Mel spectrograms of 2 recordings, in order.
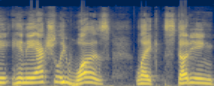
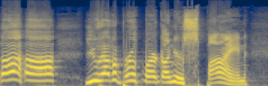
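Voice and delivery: high, loud, mocking voice. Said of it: "And you're like".

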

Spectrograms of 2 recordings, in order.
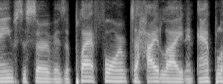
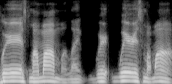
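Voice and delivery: put-on crying in a panicked child's voice. Retelling waking up at six to find mom gone, imitating crying as a child. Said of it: "I'm crying".

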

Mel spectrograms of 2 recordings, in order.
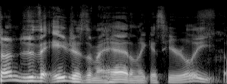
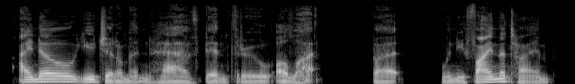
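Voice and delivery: imitated calm tone, lower pitch; 6 semitones lower than usual. Retelling what a man still tied to the couch said, imitating a calm voice. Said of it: "he very calmly says".

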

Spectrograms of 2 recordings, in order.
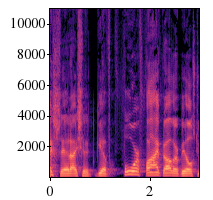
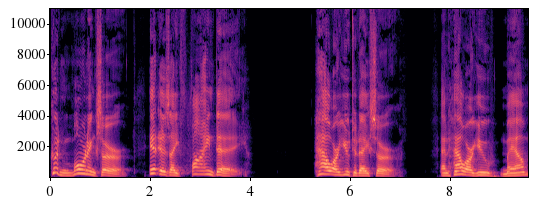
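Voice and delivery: very forceful put-on soldier voice; 4 semitones higher than usual. Acting out a man standing at attention greeting the speaker, retelling a forceful greeting. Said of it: "In a very forceful voice".

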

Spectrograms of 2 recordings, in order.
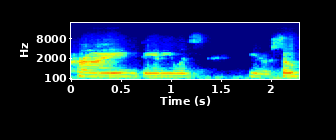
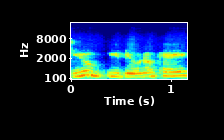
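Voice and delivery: ordinary talk, nothing marked

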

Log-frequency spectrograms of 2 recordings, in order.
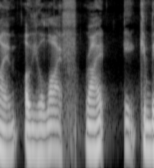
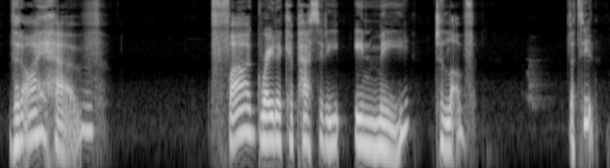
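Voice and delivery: choked-up voice catching, close to crying; 4 semitones higher than usual. Speaking to longtime listeners and getting emotional: choked up, near tears. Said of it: "I want to cry".

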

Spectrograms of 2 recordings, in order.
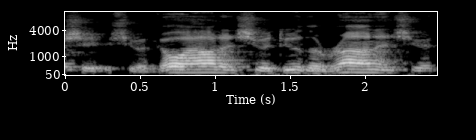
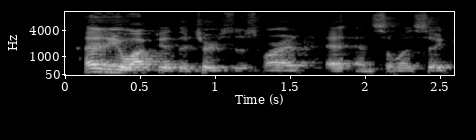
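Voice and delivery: ordinary delivery

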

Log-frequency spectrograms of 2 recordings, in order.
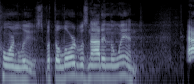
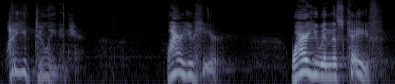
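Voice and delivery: very soft, barely audible, hushed half-whisper; 10 dB quieter than usual. Retelling how Elijah is asked why he is in the cave: imitating a half-whisper. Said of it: "he whispers to him".

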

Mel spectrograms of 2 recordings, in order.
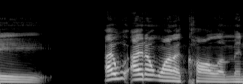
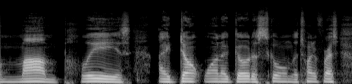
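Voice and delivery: acted-out pleading; 2 semitones lower than usual. Retelling how they begged their mom not to go to school, retelling begging Mom. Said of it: "I was literally begging, pleading".

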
